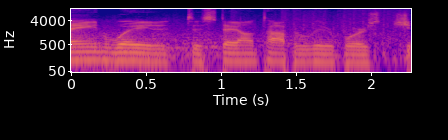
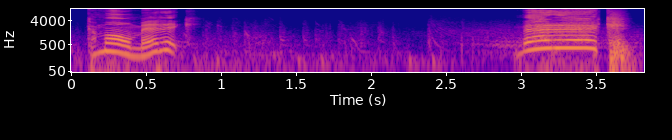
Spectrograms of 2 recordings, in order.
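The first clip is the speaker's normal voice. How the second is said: high, loud call for a medic; man down shout; 13 dB louder, slower than usual. Real, not acted. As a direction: yell for help while down. Downed, calling for medic.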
